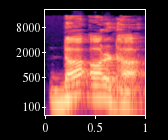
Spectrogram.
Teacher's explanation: ट वर्ग के अंतर्गत जितने भी व्यंजन है वो सभी क्या है, मूर्धा से बोली जाने वाली व्यंजन है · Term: मूर्धन्य व्यंजन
